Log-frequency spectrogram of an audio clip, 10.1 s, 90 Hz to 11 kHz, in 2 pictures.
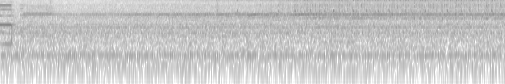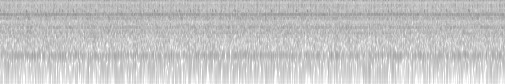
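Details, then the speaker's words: Old laptop IDE hard drive, tested through an EZ-Gig adapter on a Compaq running Windows 95/XP. Quiet, constant thin high whistle with a faint mid hum over hiss and no clicking; the failing drive squeals as it spins and is starting to die. "As you can tell from the noise, it's starting to die."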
